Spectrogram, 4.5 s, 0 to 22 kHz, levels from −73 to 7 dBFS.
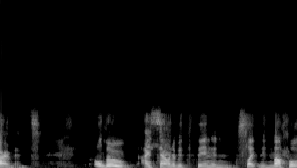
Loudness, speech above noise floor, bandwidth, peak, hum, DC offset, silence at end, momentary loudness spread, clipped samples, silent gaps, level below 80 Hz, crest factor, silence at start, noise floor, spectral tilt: -19 LUFS; 34 dB; 8 kHz; 0 dBFS; none; under 0.1%; 0 s; 19 LU; under 0.1%; none; -70 dBFS; 20 dB; 0 s; -53 dBFS; -5 dB/octave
